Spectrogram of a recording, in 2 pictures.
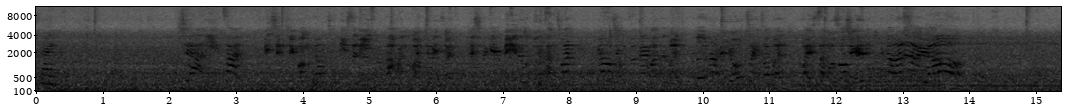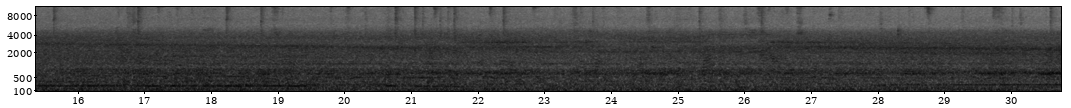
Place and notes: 左營區祥和里, Kaohsiung City - in the MRT
Kaohsiung Mass Rapid Transit, from World Games station to Zuoying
